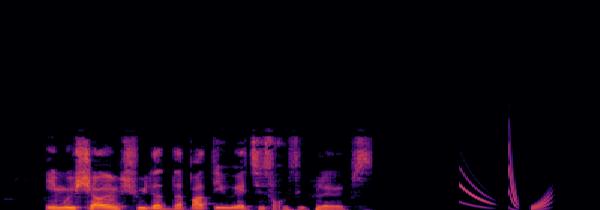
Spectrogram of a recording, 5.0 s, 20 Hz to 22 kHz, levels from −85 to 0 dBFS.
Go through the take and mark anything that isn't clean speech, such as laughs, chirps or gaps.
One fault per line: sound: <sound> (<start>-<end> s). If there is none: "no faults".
sound: chirp (3.8-4.6 s)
